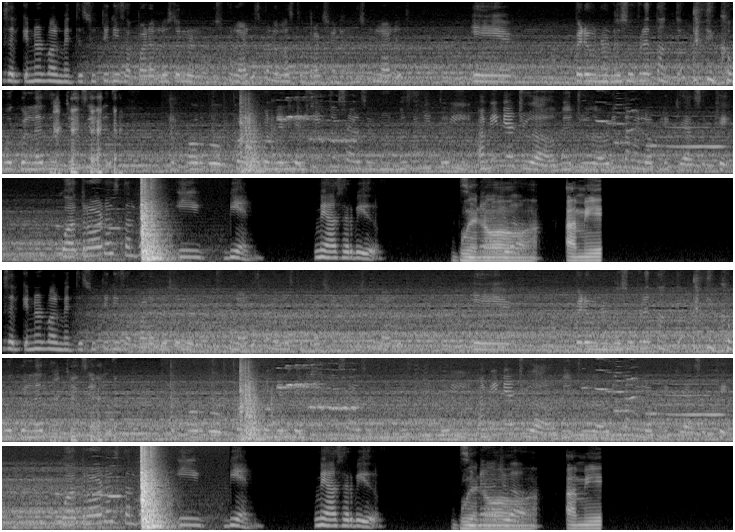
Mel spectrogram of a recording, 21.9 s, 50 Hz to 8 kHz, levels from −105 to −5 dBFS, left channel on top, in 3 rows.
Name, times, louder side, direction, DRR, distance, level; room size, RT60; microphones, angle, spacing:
voice 1, 0.0-4.0 4.7-8.4 9.0-14.6 15.2-17.2 17.7-18.4 19.2-19.9, equal, ahead, 1.2 m, -44 dB
sound 1, 0.7-16.0, right 5 dB, 65° right, 0.5 m, -44 dB
voice 2, 8.0-8.5 19.2-20.0 20.3-20.6, left 3 dB, 45° left, 0.8 m, -38 dB
sound 2, 9.0-10.9 11.4-12.1 13.1-14.6 15.1-16.5, right 5 dB, 40° right, 0.8 m, -32 dB
head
